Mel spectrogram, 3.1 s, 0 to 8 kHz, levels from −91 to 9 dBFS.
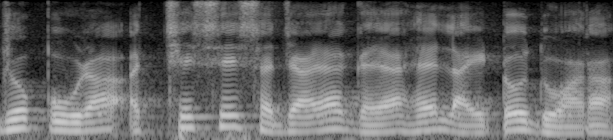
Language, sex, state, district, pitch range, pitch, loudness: Hindi, male, Uttar Pradesh, Ghazipur, 115-160 Hz, 140 Hz, -18 LUFS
